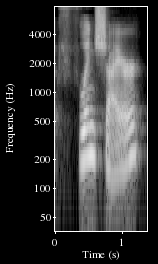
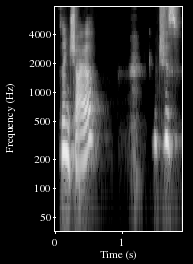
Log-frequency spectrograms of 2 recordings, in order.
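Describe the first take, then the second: First: Said in the usual way. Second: Amateur English accent on Flintshire; attempted English accent. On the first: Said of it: "definitely not how you say that". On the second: Shown as a demonstration. Podcast host retries an English town name, attempted English accent. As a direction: have a shaky go at an English accent. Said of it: "with an English accent".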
